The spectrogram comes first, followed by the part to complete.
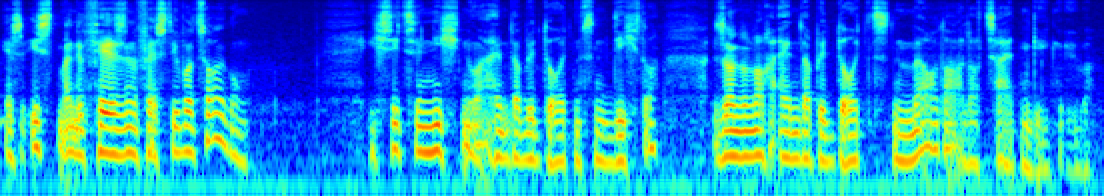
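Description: An actor playing a timid, pedantic petty-bourgeois amateur detective in a radio play, speaking formally and deferentially with meticulous phrasing. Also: male voice, lowish voice, a little slow, creaky, slightly rough, heavily acted. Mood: triumphant, insistent.

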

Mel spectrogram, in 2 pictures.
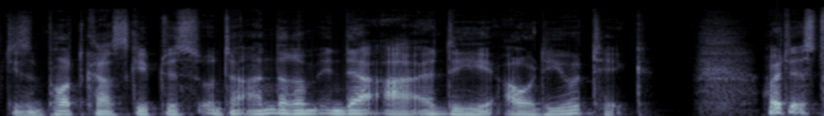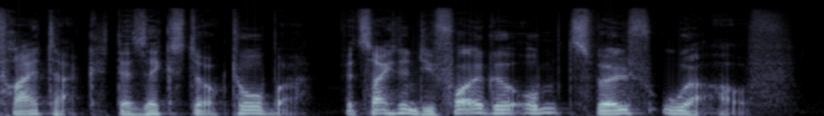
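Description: A man's voice: fairly low pitch, normal speed, gravelly, darkish tone. A man hosting a podcast, reading scripted moderation. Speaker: podcast host.

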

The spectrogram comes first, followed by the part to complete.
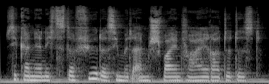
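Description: A woman's voice: fairly low pitch, flat delivery, quick pace, over music, close to an everyday voice. A woman acting a cold, unforgiving mother in a German radio drama, speaking curtly and accusingly. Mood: curt, hostile. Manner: curt, cutting, accusatory. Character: cold, hostile, unforgiving young mother in a marital feud.

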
